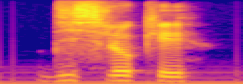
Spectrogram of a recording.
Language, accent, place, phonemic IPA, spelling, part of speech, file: French, France, Lyon, /di.slɔ.ke/, disloquer, verb, LL-Q150 (fra)-disloquer.wav
- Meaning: 1. to dislocate 2. to break up, split up, smash up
